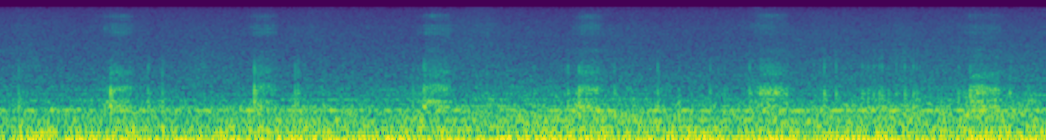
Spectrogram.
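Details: Elderly adopted female cat receiving a massage at home, purring continuously; a low, even rumble carries throughout, broken by short breathy surges roughly every two seconds.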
